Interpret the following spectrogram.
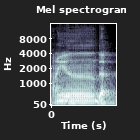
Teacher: نون ساکنہ کا یہاں اخفا ہے، مع الغنہ باریک اخفا ہے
